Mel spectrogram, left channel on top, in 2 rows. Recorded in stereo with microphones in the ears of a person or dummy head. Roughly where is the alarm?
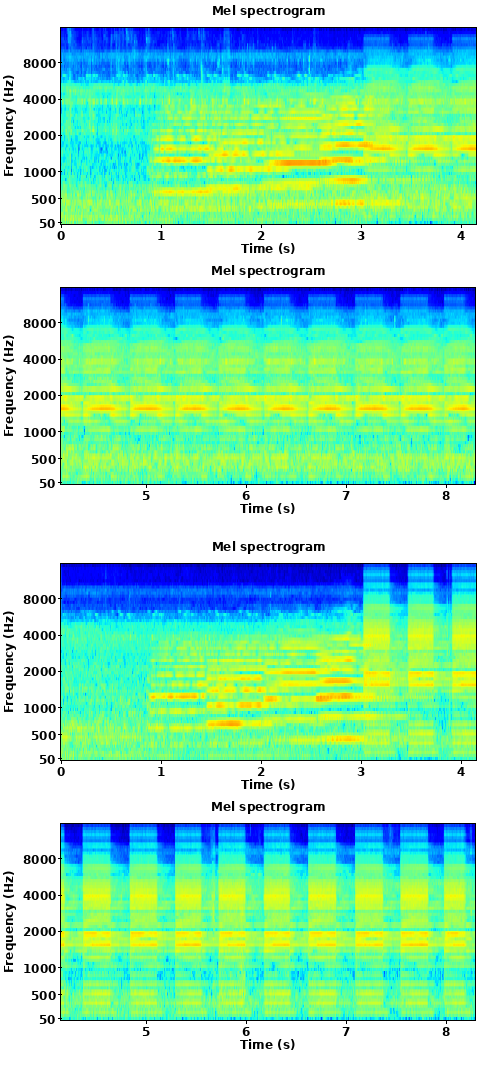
Right.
